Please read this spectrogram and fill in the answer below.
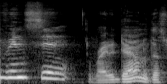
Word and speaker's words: Vincent: I just want to say Vincent. Write it down if that's what you think. Vis? Who's Vis? Come on. What are you writing? You're doing it again. Vincent. Come on. Vincent. Not Vicant.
